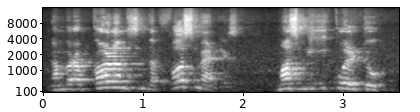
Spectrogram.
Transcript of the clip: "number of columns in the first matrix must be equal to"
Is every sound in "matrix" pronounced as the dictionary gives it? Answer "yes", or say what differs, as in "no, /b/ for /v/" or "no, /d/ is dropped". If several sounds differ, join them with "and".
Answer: no, /ɹ/ is dropped and /k/ is dropped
